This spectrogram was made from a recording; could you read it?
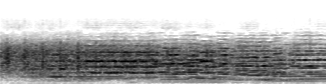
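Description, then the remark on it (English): An audience applauds steadily for about four seconds, a dense, continuous wash of clapping at an even loudness with a faint tonal hum running beneath it, at the close of a Lux Radio Theater broadcast. “That's the greatest award there is. The applause of a nation.”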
